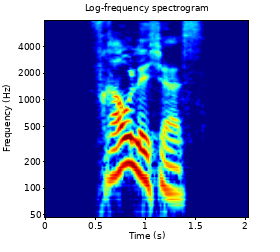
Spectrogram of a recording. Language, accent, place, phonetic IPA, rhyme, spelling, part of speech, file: German, Germany, Berlin, [ˈfʁaʊ̯lɪçəs], -aʊ̯lɪçəs, frauliches, adjective, De-frauliches.ogg
- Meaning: strong/mixed nominative/accusative neuter singular of fraulich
